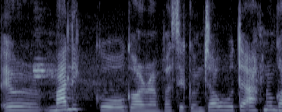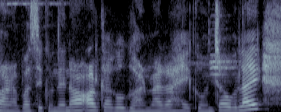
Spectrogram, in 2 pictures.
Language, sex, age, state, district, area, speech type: Nepali, female, 18-30, West Bengal, Darjeeling, rural, spontaneous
